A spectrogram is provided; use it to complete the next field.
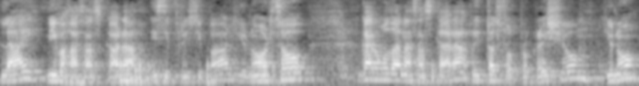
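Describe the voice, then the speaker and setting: Over noticeable background noise and audible room echo, a man speaks in a high pitch with ordinary pitch variation. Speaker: academic lecturer. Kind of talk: lecture. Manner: halting, frequent fillers; animated.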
